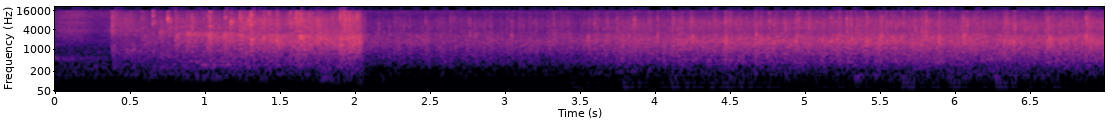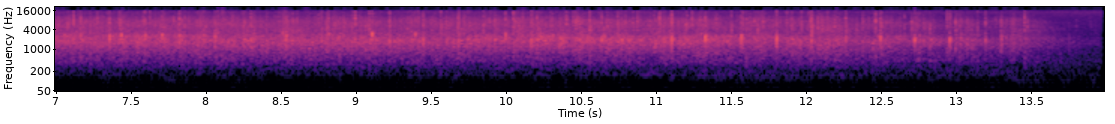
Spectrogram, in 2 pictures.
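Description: A House chamber audience breaks into sustained applause welcoming a former representative, a dense crowd clapping that swells after a brief start and holds steady for over ten seconds.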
